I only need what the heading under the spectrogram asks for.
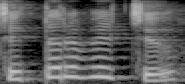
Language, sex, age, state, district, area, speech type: Punjabi, female, 18-30, Punjab, Firozpur, urban, spontaneous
